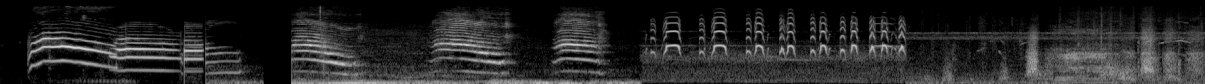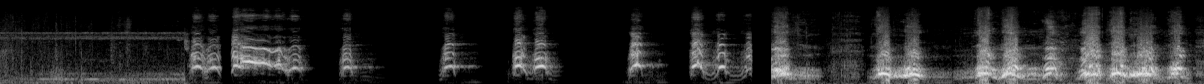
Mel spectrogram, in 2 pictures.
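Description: A run of animal calls: a cat meowing several times in the first seconds, other high calls and a steady high tone in the middle, then dogs barking and yelping in quick short calls through the last ten seconds.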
